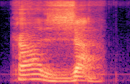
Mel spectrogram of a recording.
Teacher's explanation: A sílaba mais forte é a última.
